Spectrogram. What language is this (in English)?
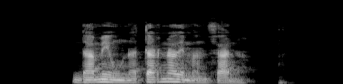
Aragonese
